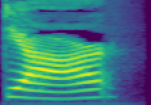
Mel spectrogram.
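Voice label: "diǎnr", Mandarin Chinese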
